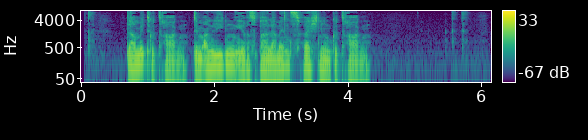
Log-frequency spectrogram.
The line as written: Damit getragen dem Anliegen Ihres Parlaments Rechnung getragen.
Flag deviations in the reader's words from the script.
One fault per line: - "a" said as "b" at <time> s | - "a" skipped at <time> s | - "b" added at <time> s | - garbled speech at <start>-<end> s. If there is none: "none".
none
